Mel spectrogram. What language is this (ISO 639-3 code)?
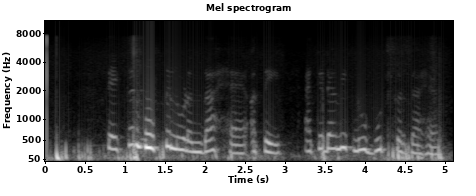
pan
